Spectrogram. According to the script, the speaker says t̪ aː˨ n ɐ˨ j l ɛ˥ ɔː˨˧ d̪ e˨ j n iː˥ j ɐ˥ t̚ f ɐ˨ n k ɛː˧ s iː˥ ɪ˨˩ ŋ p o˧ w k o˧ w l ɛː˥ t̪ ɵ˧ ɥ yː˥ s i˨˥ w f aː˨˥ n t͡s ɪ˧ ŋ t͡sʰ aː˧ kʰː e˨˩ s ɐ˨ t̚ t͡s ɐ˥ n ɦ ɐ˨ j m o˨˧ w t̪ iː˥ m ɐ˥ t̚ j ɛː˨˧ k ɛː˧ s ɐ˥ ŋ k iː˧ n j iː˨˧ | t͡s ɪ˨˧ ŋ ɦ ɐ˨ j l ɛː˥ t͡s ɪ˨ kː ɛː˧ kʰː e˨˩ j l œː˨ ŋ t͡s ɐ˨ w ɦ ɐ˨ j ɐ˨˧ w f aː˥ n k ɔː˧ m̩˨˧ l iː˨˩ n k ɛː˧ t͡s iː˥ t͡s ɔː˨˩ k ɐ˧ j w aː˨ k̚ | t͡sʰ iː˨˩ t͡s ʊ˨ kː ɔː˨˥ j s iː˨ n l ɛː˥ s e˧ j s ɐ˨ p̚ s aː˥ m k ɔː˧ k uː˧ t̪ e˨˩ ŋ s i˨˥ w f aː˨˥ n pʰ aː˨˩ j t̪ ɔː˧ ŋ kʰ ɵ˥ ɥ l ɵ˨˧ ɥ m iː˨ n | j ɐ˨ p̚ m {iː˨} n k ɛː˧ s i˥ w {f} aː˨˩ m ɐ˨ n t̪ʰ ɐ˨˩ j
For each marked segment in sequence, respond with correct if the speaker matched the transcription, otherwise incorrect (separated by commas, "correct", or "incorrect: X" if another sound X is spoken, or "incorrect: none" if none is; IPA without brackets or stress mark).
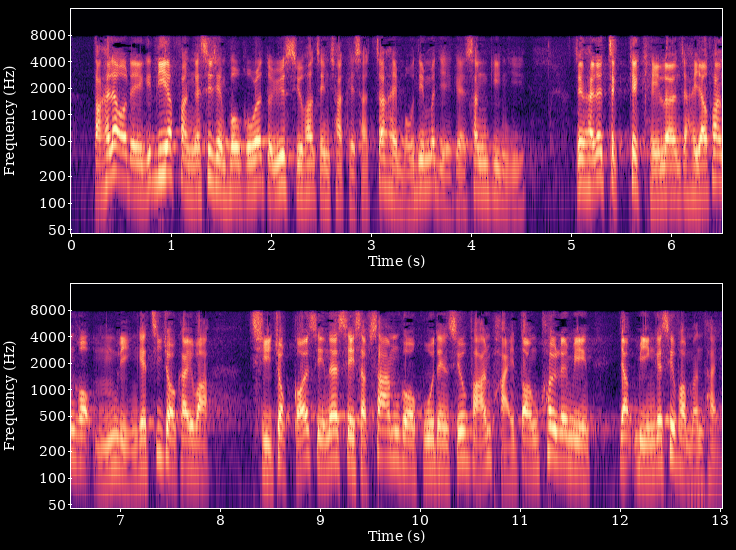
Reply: correct, correct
